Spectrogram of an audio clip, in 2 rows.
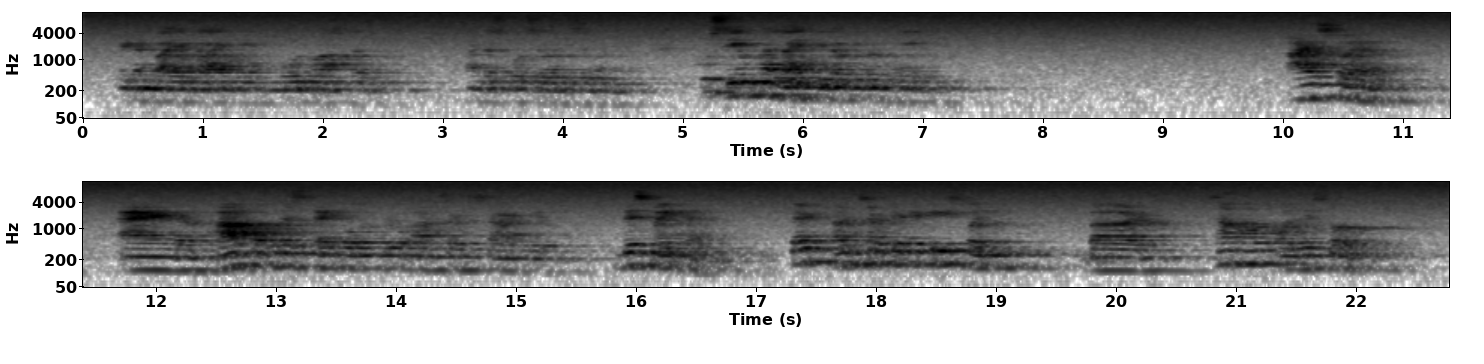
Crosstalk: none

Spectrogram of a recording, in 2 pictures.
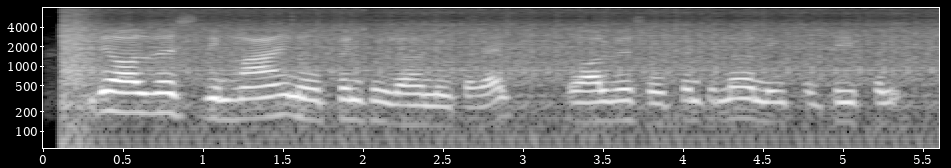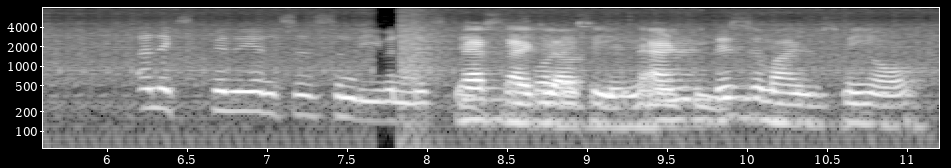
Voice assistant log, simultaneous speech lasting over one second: present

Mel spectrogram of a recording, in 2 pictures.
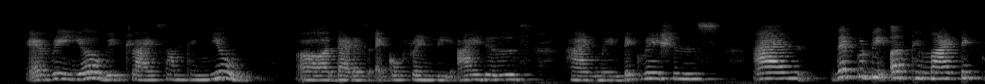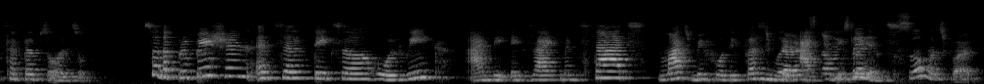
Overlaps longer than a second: present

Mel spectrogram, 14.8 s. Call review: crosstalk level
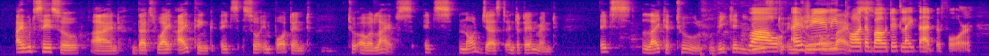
present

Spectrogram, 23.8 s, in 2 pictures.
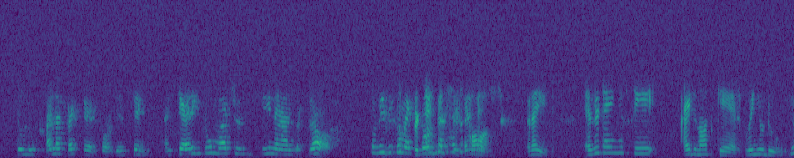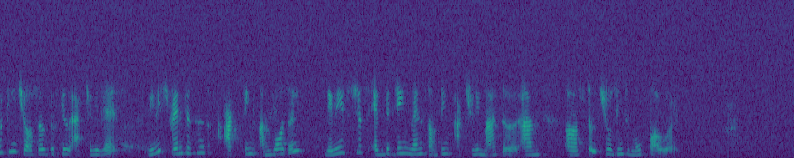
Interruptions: present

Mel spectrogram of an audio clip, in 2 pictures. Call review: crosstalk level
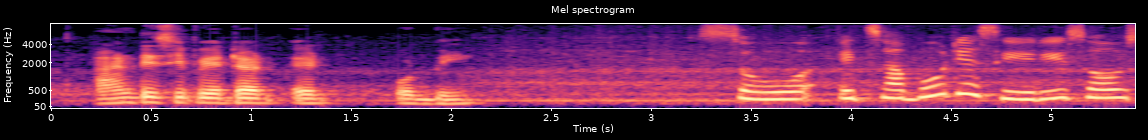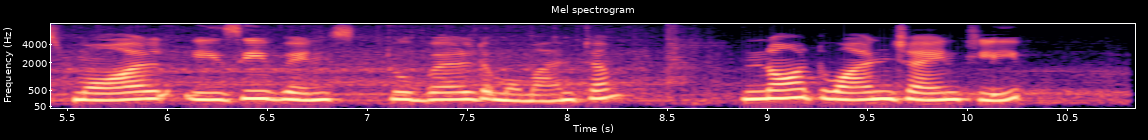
none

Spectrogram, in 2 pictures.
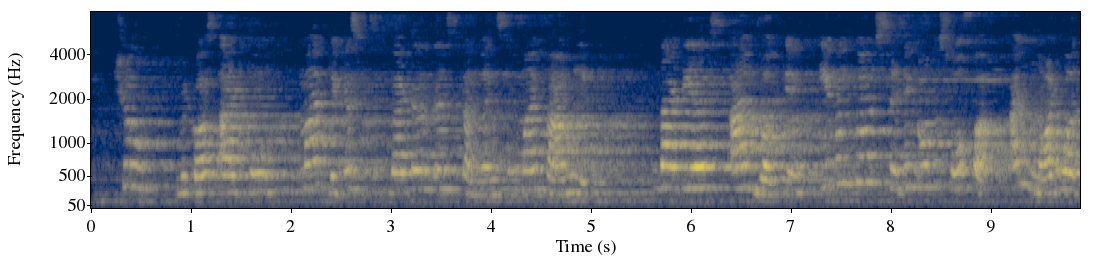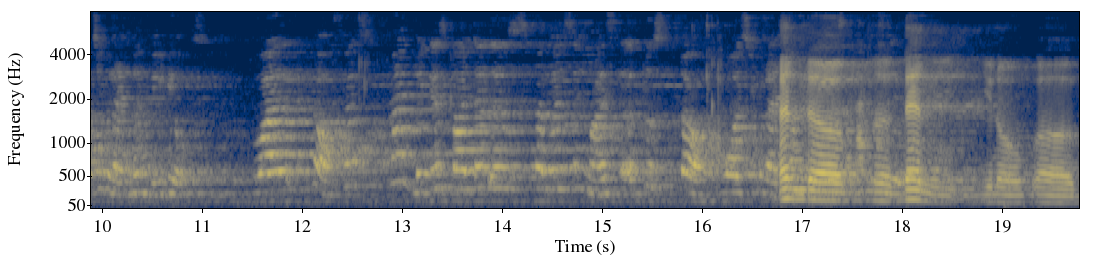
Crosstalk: present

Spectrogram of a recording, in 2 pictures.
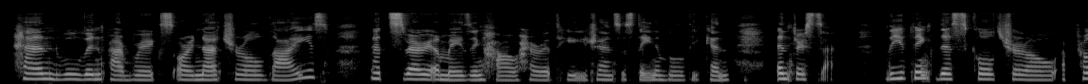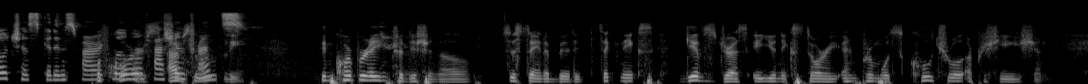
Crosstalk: present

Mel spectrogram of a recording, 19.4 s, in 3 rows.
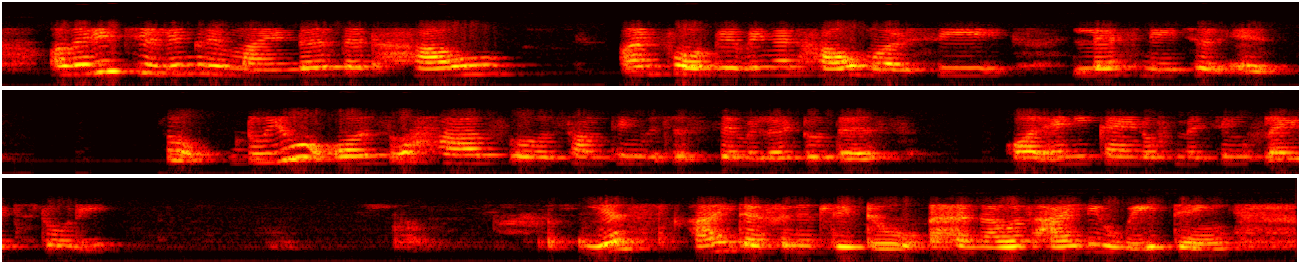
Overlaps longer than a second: none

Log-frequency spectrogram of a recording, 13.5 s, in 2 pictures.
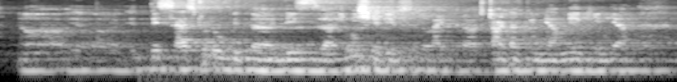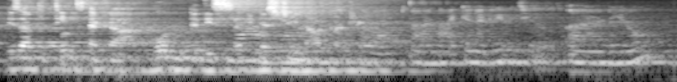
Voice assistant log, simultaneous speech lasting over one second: present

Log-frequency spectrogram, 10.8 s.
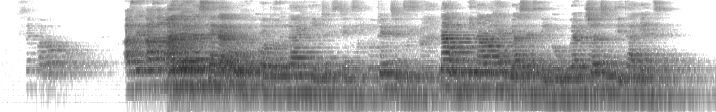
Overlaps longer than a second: present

